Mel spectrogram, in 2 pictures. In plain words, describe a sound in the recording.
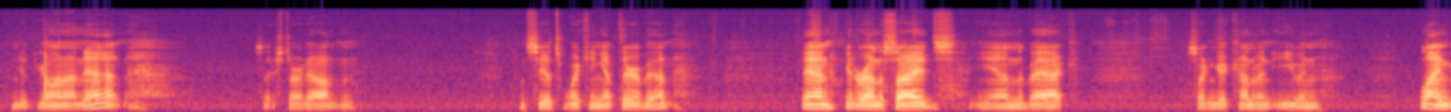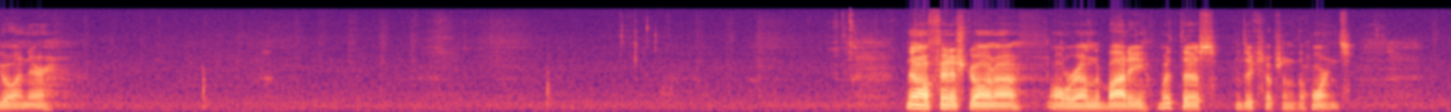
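A man talks calmly and close to the microphone, in short bursts with pauses.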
